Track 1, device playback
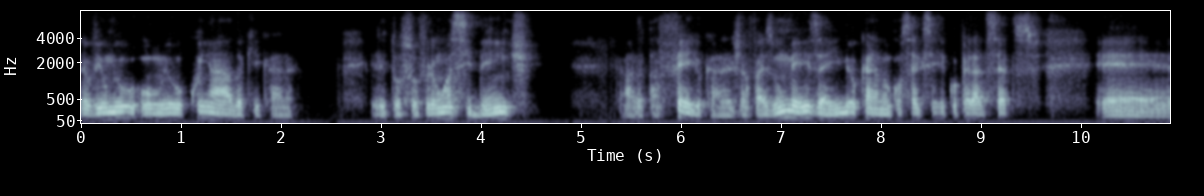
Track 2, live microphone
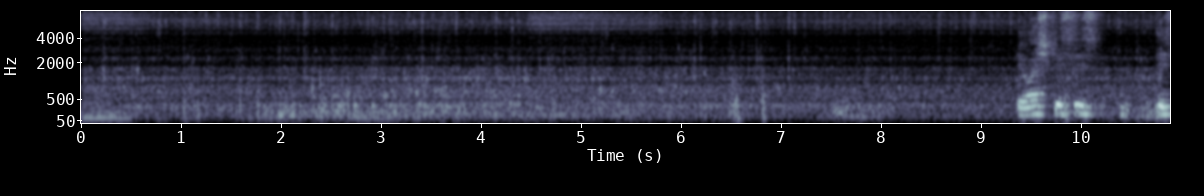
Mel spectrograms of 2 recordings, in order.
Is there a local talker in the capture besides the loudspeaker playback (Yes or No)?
Yes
